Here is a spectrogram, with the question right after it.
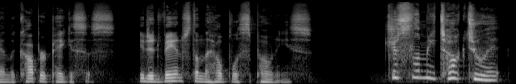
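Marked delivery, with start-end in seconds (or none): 3.8-5.0 high timid murmur; murmured plea. A narrator's reading. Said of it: "Fluttershy murmured and trembled".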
